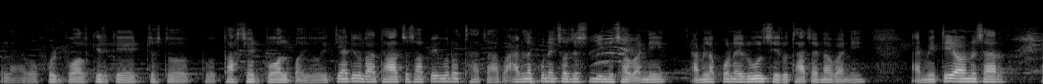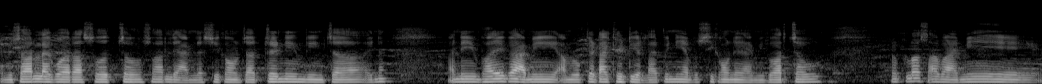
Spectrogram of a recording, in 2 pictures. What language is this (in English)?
Nepali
